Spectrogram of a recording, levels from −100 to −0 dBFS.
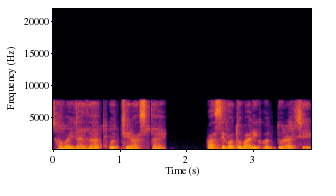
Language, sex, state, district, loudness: Bengali, male, West Bengal, Jhargram, -24 LUFS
